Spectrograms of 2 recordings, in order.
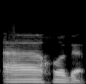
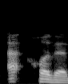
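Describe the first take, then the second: First: It begins with one long vowel, no second stop. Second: It begins with two separate glottal-stopped vowels. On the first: The speaker calls it right. "Jadi akhoda" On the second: The speaker calls it wrong. "bukan akhoda bacanya"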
